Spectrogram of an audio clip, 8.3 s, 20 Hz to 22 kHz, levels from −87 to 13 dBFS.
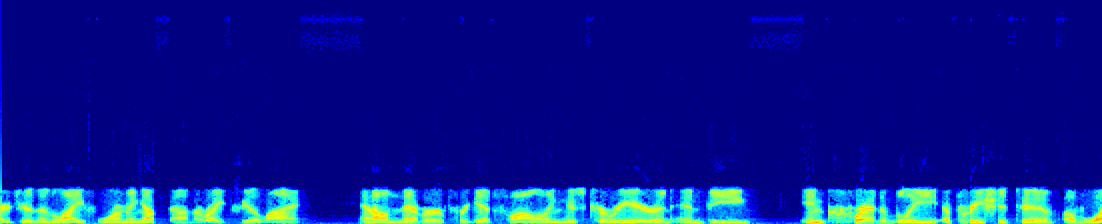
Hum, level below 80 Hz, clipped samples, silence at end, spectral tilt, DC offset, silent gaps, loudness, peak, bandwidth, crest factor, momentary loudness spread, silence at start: none; -66 dBFS; under 0.1%; 0 s; -6.5 dB/octave; under 0.1%; none; -22 LUFS; -2 dBFS; 3.9 kHz; 20 dB; 7 LU; 0 s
